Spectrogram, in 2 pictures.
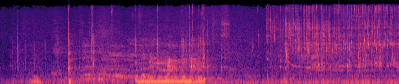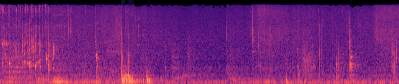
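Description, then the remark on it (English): Water pours into a glass in a steady, splashing stream lasting several seconds, with faint clinks and quiet background noise around it. “Do you really need water?”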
